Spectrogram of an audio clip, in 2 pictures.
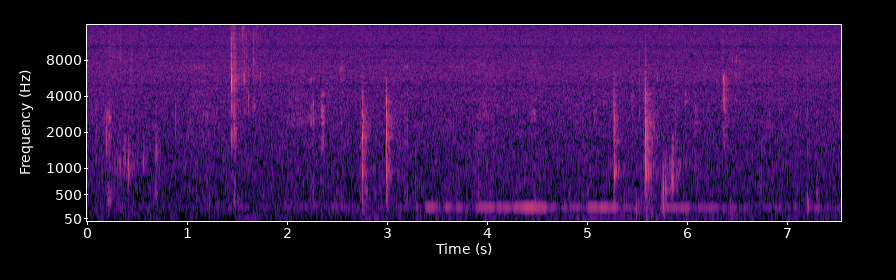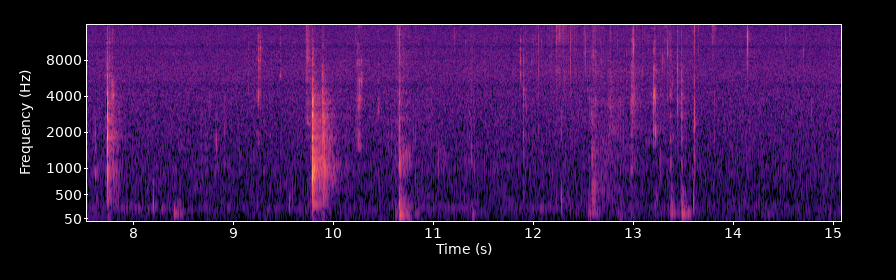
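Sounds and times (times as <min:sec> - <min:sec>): person chewing food: 0:00.0 - 0:03.3, 0:05.7 - 0:10.8, 0:11.4 - 0:13.9.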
